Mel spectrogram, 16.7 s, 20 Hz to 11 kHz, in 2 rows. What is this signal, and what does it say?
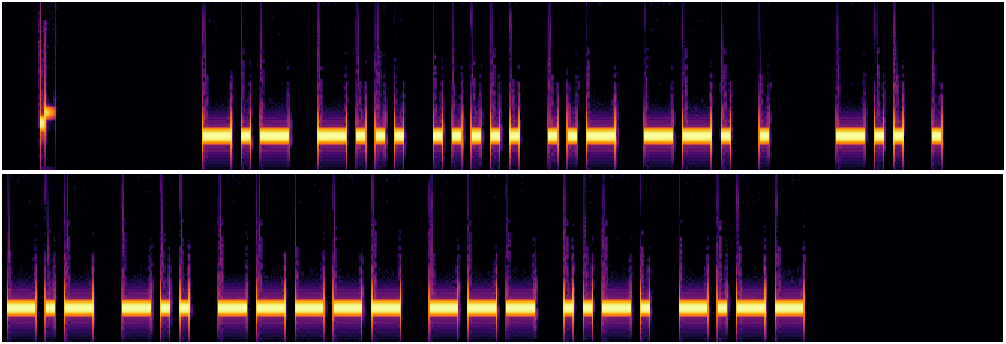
Morse code, heard as a keyed tone, about 15 wpm, 700 Hz. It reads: KB5UGE DE KD0OFY
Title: USA Callsign DE Callsign 15wpm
